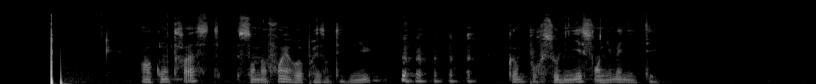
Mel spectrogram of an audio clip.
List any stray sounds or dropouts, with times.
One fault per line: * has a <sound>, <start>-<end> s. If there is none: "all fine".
* has a laugh, 4.0-4.8 s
